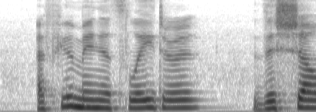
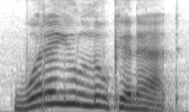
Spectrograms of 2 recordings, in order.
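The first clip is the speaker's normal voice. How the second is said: raised angry snap; angry shout; 6 semitones higher, 3 dB louder than usual. A narrator's reading. Father shouting at his son after the fight, angry shout. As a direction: shout at the boy staring. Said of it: "he shouted".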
